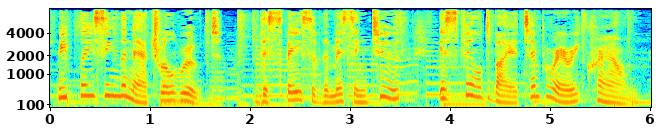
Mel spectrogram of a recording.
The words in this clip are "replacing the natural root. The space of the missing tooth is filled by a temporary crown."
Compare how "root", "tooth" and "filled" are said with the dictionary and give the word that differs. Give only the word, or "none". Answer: none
